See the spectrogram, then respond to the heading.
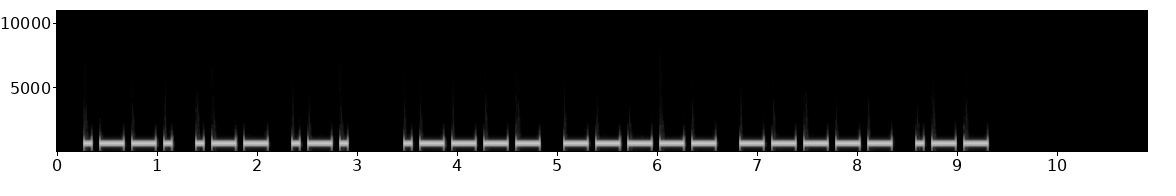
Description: Morse code, heard as a keyed tone, about 15 wpm, 700 Hz. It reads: PWR 100W
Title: Practice QSO - Exchange 2 - Info - 15wpm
